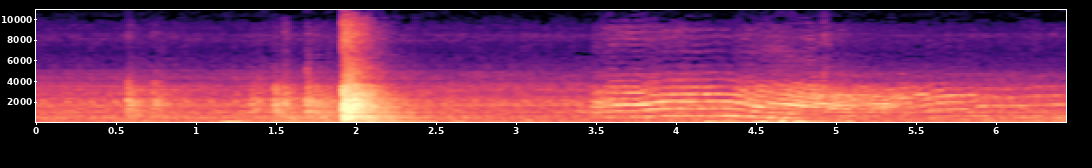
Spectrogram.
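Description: An ambulance's engine running low as the vehicle moves off slowly, with one sharp bang about two seconds in.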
